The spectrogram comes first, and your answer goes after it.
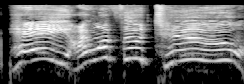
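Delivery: very high, shrill, drawn-out spoiled-princess whine. When someone else is offered ice cream, she protests: demanding and whiny. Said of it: "a demanding, whiny little princess".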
